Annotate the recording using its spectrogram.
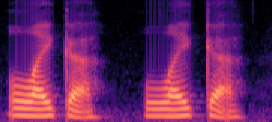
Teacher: i hear the k linking to the schwa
